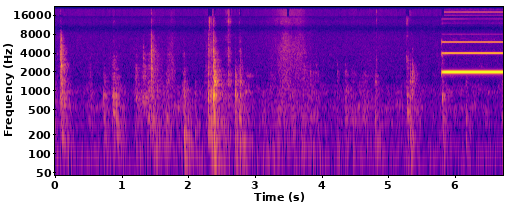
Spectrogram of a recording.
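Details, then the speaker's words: Multimeter beep test on Supersonic pinball lamp driver transistor Q38 (7K bonus lamp): after a few probing clicks, a steady unbroken high beep; shorted transistor, Q38 and Q50 to be replaced and rechecked with the plugs removed. "Q38 is bad. So, we need to replace Q38 and Q50."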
